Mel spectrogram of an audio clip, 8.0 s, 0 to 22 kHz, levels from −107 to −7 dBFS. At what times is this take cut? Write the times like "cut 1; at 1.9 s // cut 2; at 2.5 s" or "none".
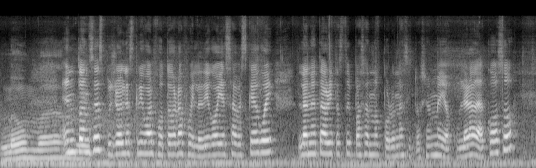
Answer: none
